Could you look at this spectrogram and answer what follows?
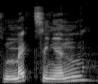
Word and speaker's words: Metzingen: haven't pronounced it yet because I'm afraid I'll mispronounce it. Okay, we're from a small town called Metzingen.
